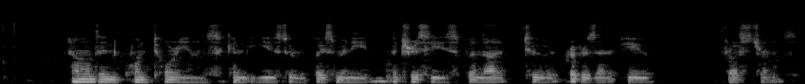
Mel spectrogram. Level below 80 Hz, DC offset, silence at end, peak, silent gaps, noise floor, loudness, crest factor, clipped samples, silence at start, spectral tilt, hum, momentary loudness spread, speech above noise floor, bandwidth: -74 dBFS; under 0.1%; 0.1 s; -16 dBFS; none; -73 dBFS; -34 LUFS; 18 dB; under 0.1%; 0.7 s; -6 dB/octave; none; 9 LU; 39 dB; 7.4 kHz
